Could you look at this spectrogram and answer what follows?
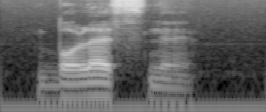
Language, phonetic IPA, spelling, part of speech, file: Polish, [bɔˈlɛsnɨ], bolesny, adjective, Pl-bolesny.ogg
